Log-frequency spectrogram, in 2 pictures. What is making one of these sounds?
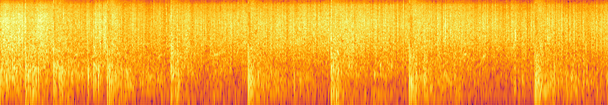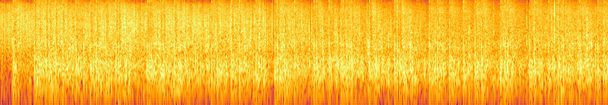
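Fireworks boom and crackle in the distance.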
